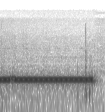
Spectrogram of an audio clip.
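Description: A telephone dial tone plays before a call, a loud, steady single-pitched hum lasting about two seconds with a brief click near the end before it cuts off.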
